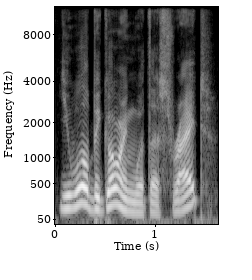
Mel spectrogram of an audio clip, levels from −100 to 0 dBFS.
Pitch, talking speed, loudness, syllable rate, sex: 155 Hz, 255 wpm, -16 LUFS, 4.8 syllables/s, male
